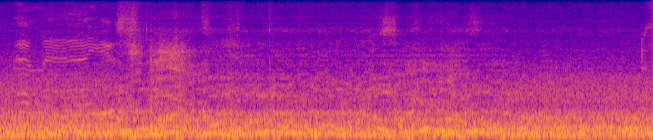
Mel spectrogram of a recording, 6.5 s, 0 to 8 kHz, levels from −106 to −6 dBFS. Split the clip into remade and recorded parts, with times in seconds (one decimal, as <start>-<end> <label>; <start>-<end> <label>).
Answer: 0.0-1.2 recorded; 1.2-5.1 remade; 5.1-6.5 recorded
